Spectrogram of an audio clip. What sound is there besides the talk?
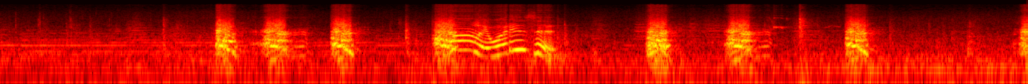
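dog barking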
